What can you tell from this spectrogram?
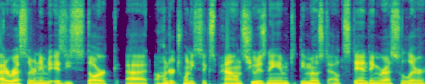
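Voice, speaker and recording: A man with an American accent, fairly low pitch and a bright, sharp tone, monotone, flat intonation at a moderate pace, on a very clean recording with a silent background and a dry, close sound with no echo. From Philadelphia area. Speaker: sports editor. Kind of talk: radio interview.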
